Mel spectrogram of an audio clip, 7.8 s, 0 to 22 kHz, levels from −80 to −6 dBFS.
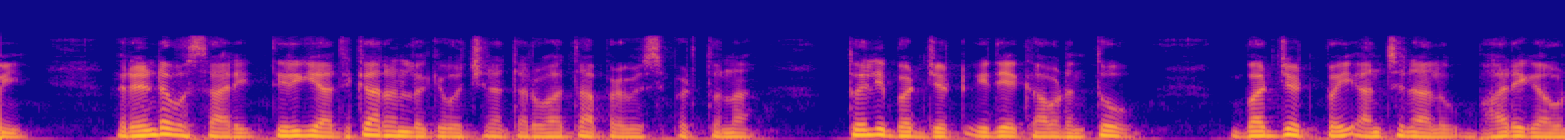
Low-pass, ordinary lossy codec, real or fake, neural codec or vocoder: none; none; fake; codec, 16 kHz, 4.8 kbps, FACodec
